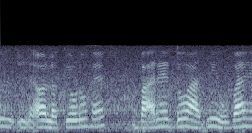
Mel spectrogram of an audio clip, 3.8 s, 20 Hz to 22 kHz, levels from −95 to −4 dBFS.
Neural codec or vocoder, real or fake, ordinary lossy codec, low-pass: none; real; none; 5.4 kHz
